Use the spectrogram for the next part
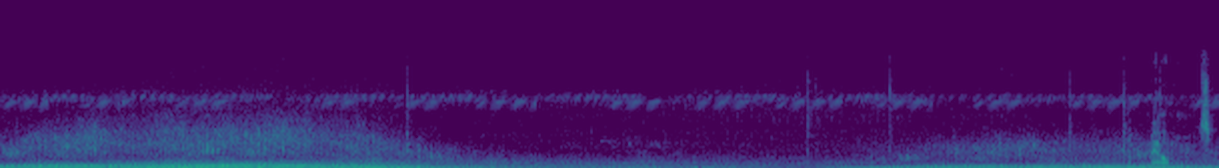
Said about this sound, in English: We're just going to turn the plane around so it's going to be a little bit easier to take off.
